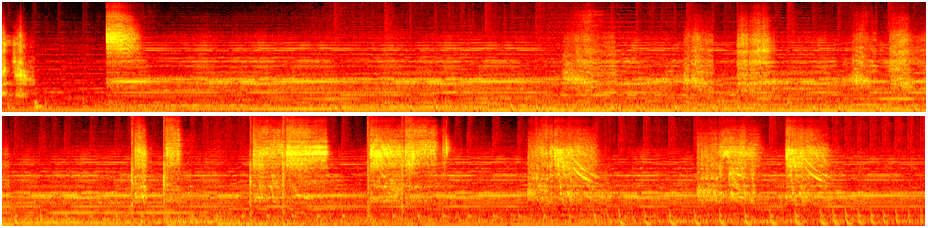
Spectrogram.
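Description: Electronic hum and swing whooshes from an LGT neopixel lightsaber's sound board on its 'Avenger' sound font, heard over background music. A sharp burst comes at the start and another about two seconds in, then the steady hum carries on under whooshing swings that come louder and more often in the second half.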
